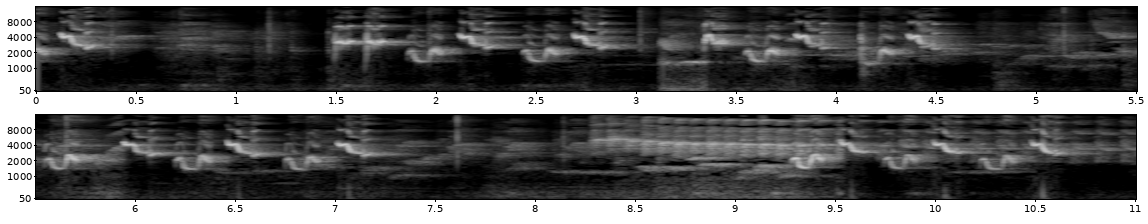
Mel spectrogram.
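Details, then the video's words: A young Javan myna learning to sing gives a fast, continuous stream of high chirps and downslurred whistles, broken near the end by a harsh buzzy rasp. "Jalak kebo muda belajar bunyi"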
